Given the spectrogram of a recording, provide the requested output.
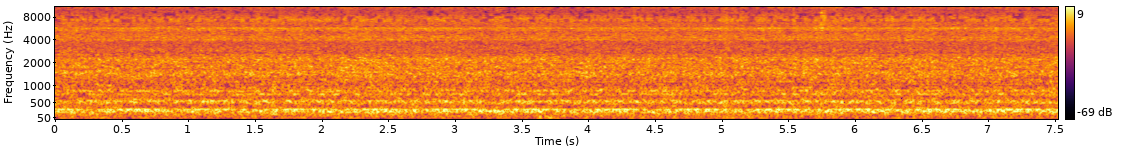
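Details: High-mileage Harley-Davidson V-twin with S&S 129 Power Plus kit, big injectors and kit cam, on dyno after tuning: loud, steady high-revving drone at constant speed, even and clean, no misses or rattles; normal, 136 hp, 154 ft-lb.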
